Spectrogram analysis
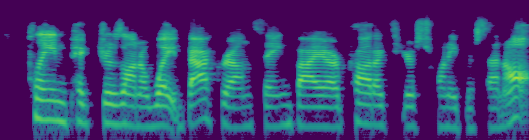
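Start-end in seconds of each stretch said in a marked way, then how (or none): none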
